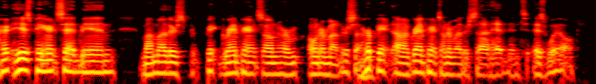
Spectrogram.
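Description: In a Mississippi accent, a man talks at a fairly quick pace with vocal fry, a medium pitch and fairly even intonation. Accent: US Southern (Mississippi). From Mississippi Delta. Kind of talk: interview testimony.

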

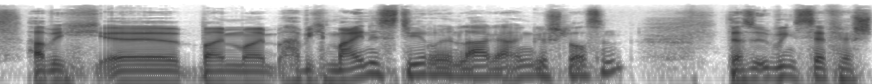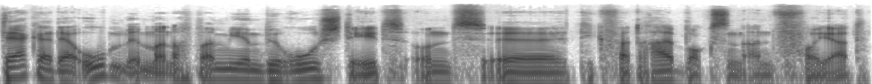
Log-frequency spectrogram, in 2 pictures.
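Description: On a very clean recording with a silent background, a man has an unremarkable speaking voice at fairly low pitch. His intonation is lively and his pace fairly quick. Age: 40s. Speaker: livestream host, event technology business owner. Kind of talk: casual livestream chat. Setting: studio.

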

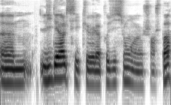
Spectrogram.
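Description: A man with a dark, mellow tone speaks at a medium pitch and with fairly even intonation on a very clean recording with a silent background. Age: 20s. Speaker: professional cyclist. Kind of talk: casual interview.

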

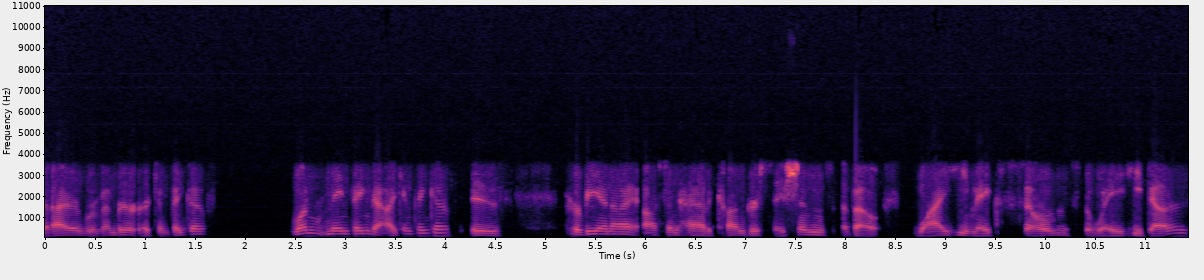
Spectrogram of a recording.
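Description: A man with an American accent, fairly slow pace, ordinary pitch variation and an unremarkable speaking voice. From US Southwest. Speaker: former scholarship intern. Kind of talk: interview. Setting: phone call.

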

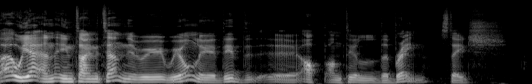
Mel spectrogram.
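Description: With a Swedish accent, a man speaks at a fairly slow pace in a medium pitch, his voice making very wide pitch swings. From Sweden. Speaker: game streamer. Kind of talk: casual chat.

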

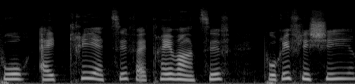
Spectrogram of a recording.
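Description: In a very clean recording with a silent background, a woman talks in a fairly high pitch. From Quebec, Côte-Nord. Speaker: regional politician. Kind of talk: interview.

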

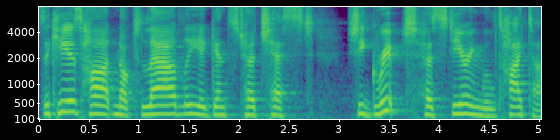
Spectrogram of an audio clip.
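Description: This is an unforced reading voice. It is used throughout the clip.

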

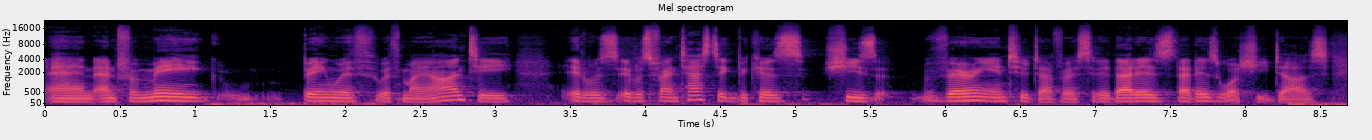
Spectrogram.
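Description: A man with an Australian accent talks at a moderate pace and medium pitch with fairly even intonation on a very clean recording with a silent background. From Zimbabwe. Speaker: social entrepreneur. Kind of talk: casual interview.

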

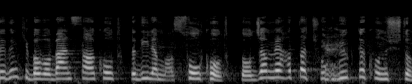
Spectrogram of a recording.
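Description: A woman's high voice with ordinary pitch variation at a fairly quick pace. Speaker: rally driver. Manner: calm.

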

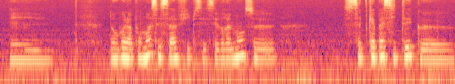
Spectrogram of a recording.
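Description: A calm, dark, mellow tone comes across somewhat breathy, with monotone, flat intonation. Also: woman. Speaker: radio presenter. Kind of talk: interview. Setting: studio.

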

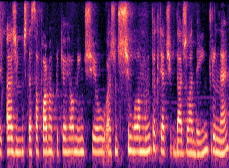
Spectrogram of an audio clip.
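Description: A woman talks at a fairly quick pace in a medium pitch. She has an unremarkable speaking voice. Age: 30s. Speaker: media platform founder. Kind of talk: interview.

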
